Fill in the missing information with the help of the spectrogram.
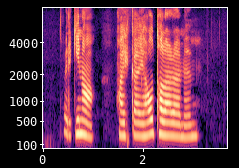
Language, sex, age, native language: Icelandic, female, 30-39, Icelandic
